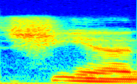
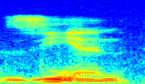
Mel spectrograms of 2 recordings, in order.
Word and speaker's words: Xi'an: know the correct pronunciation much like it's Xi'an not Zeon um will have multiple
